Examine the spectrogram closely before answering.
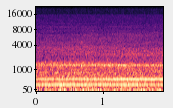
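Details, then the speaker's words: Dell XPS 8300 PC with a budget GPU, gaming at 1080p on low preset with the GPU at 80°C. A constant droning hum with a steady whine that stops as soon as the game closes. Finding: loud fan noise under load; the cause is suspected, not confirmed. "the sound coming out of this it's pretty noisy it's definitely like audible and um noticeable"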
